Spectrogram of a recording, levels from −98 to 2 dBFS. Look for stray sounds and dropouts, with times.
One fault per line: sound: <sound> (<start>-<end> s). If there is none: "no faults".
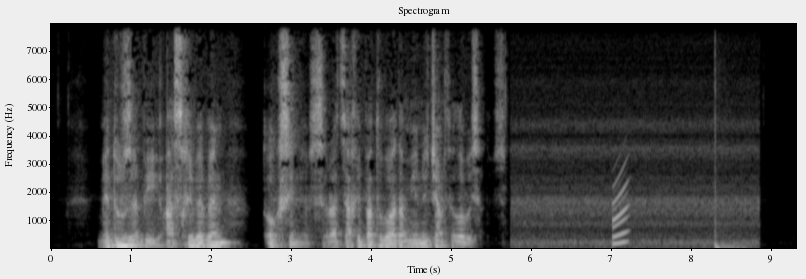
sound: chirp (7.0-7.3 s)
sound: thud (8.3-8.8 s)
